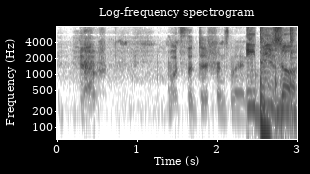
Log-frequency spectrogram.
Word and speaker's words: Ibiza: Yeah, it's pronounced Ibiza, actually. Yeah. What's the difference, man? Ibiza.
